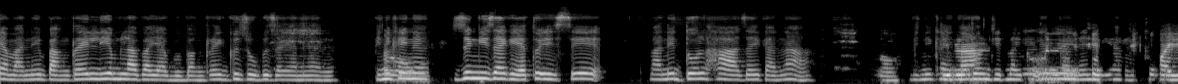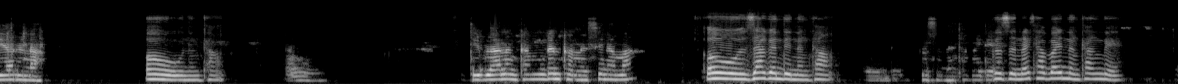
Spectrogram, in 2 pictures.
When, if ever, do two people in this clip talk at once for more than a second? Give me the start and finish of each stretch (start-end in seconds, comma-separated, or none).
9.3-11.3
